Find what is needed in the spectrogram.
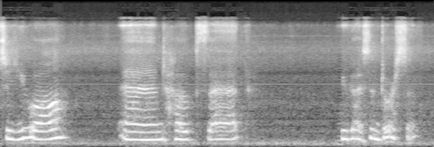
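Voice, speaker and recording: Her voice sits at a fairly high pitch, with fairly even intonation. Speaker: nominating committee chair presenting slate. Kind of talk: meeting report. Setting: video call.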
